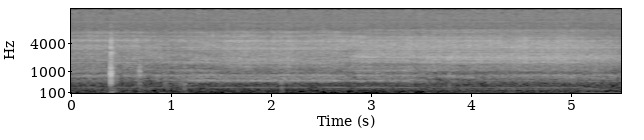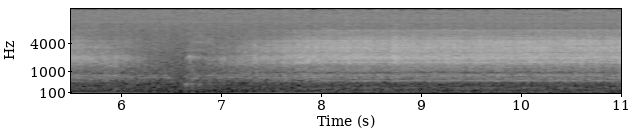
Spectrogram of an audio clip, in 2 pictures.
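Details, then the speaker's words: Sky-Watcher AZ GTI mount after strip-down and regrease with Superlube synthetic, DEC axis slewed through 360 degrees under app control: even high-pitched gear whir with no grinding or binding, DEC side fine. "so I'm literally just going to turn that through 360 Degrees to make sure there's no binding so that's all good on the deck side"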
